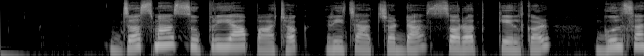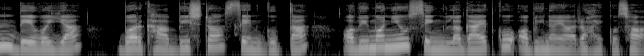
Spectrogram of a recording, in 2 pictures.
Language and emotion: Nepali, neutral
